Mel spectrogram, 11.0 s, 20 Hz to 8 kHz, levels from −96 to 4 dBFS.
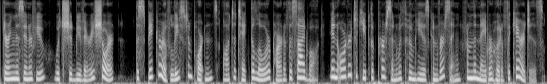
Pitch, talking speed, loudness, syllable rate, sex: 215 Hz, 220 wpm, -17 LUFS, 5.8 syllables/s, female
